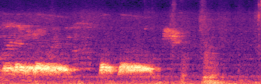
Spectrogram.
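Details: Spotted doves in Vietnam cooing in the 'thổ' style, a lowland bird from the Sóc Trăng river delta matched against a mountain bird from Cam Ranh: one long low coo, then two shorter coos, with a faint higher chirp after.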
